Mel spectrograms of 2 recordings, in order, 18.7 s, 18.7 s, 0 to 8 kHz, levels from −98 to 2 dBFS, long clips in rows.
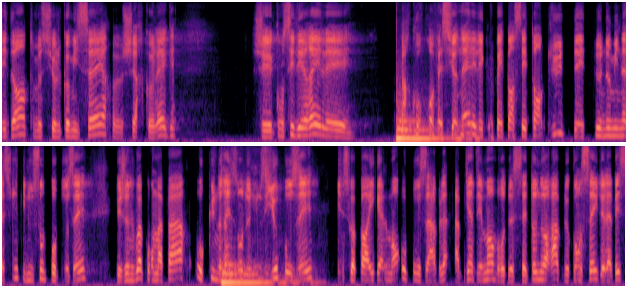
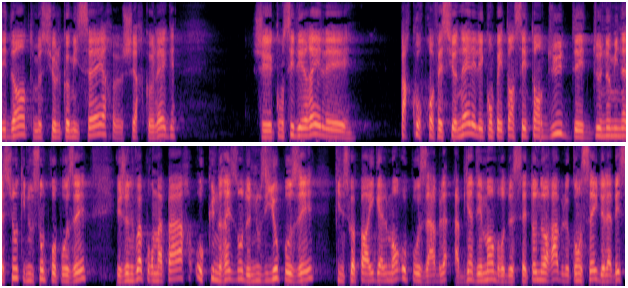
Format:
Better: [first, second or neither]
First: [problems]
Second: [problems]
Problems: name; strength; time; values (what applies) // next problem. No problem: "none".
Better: second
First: noise reduction (neural diffusion model UNIVERSE++)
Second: none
